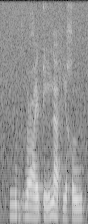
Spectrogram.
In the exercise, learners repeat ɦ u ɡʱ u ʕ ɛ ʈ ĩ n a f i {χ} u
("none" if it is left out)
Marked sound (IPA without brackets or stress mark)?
χ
